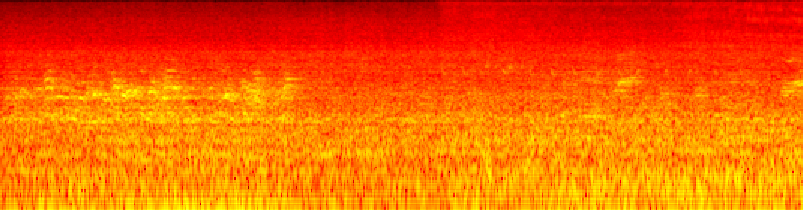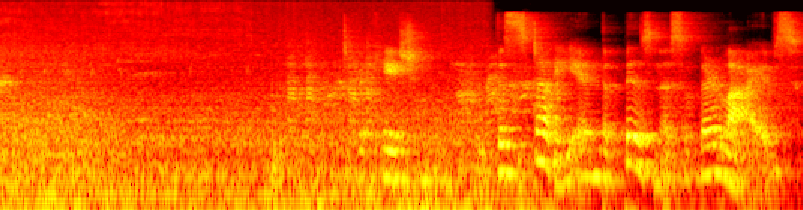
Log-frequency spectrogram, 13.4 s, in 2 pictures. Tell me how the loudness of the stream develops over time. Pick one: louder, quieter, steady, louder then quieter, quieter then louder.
steady.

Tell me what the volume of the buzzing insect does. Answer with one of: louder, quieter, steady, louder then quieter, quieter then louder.
steady.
